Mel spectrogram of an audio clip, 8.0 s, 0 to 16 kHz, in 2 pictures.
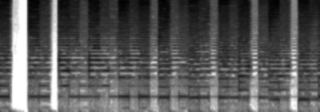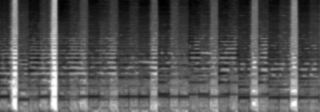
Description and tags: Synthie loop constructed with Korg MS 2000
